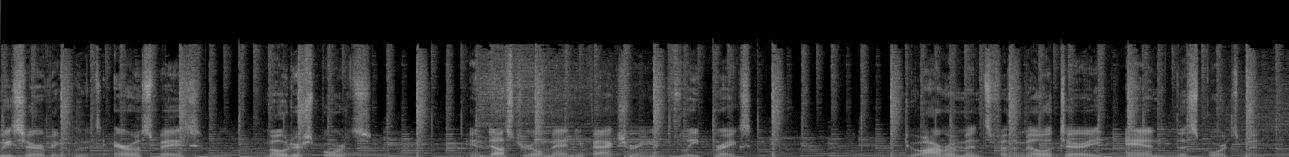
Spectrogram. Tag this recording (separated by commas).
Music, Speech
